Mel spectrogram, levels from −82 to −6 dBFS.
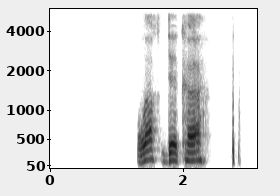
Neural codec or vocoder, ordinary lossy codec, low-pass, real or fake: codec, 16 kHz, 1.1 kbps, Voila-Tokenizer; Opus, 64 kbps; 5.4 kHz; fake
